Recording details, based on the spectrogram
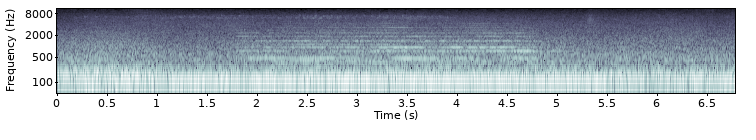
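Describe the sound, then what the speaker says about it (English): A neighbor's air conditioner runs with a loud, steady low hum over continuous broadband mechanical noise that holds unchanged from start to finish. "Her neighbor's air conditioner is loud"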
